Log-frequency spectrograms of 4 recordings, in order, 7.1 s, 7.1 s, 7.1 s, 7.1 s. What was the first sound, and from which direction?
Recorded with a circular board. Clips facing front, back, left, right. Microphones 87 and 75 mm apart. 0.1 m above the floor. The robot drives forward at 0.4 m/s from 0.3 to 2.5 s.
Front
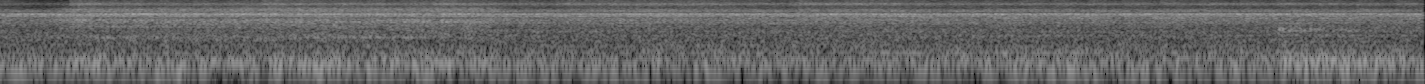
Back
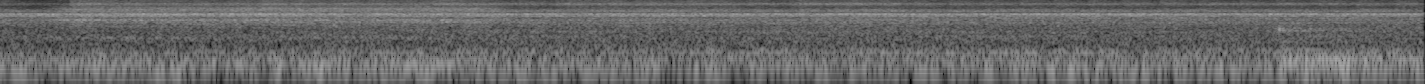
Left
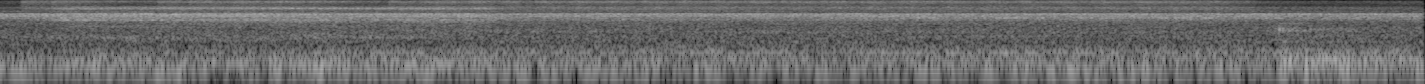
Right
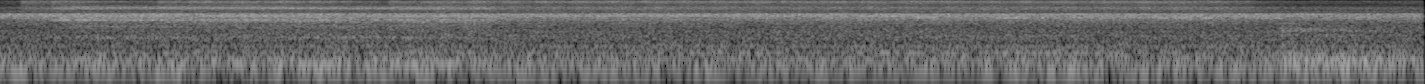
An insect, 55° left.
